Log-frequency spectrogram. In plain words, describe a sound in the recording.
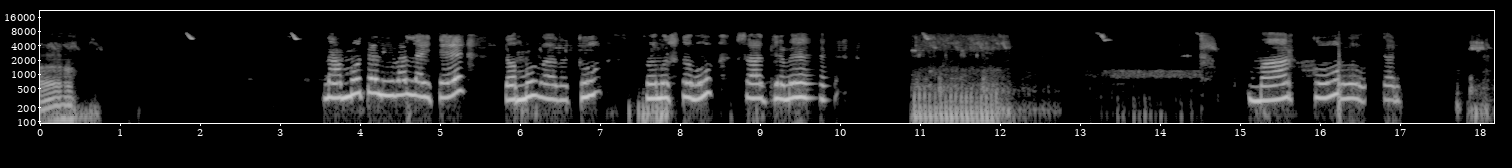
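A young boy speaks with animation over an online call.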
